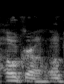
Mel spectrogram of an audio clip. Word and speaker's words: OCCRA: Is it pronounced OCCRA, by the way? Yeah, OCCRA for sure.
